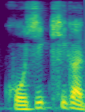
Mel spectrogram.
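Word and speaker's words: 古事記: 것이 바로 여기에 보이는 고 사기 일본어로는 곳이 키가 되겠구요 그 다음에 마지막 오른쪽에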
